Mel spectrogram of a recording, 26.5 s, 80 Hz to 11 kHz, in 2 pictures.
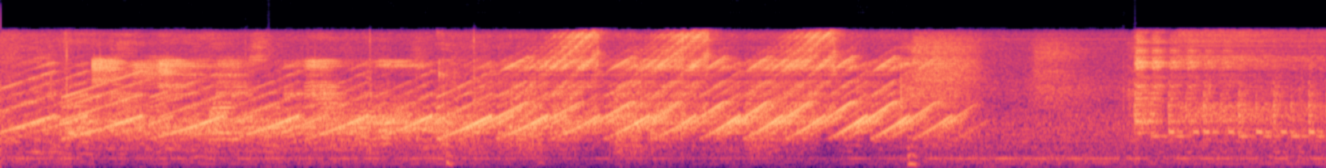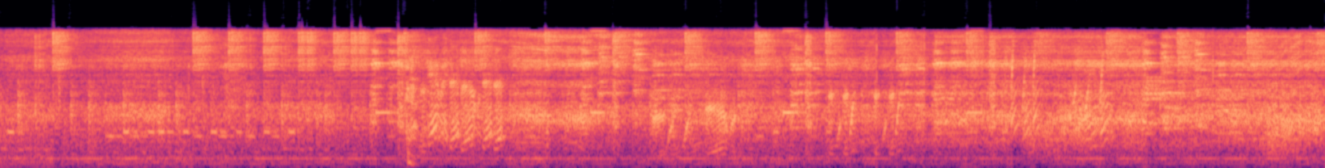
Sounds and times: Music: 11.3s - 26.5s.

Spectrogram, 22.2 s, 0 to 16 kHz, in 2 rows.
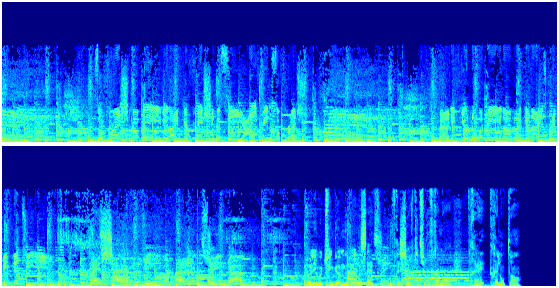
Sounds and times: Music: 0.0s - 21.4s
Speech: 17.2s - 21.6s.

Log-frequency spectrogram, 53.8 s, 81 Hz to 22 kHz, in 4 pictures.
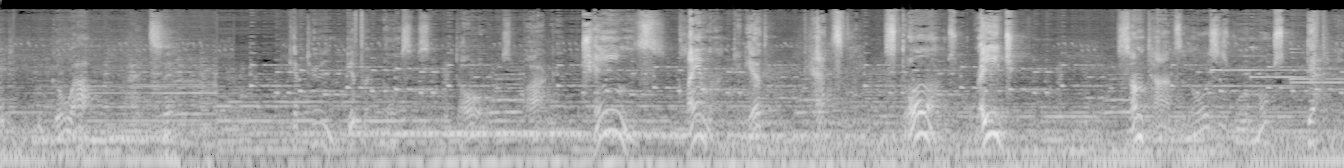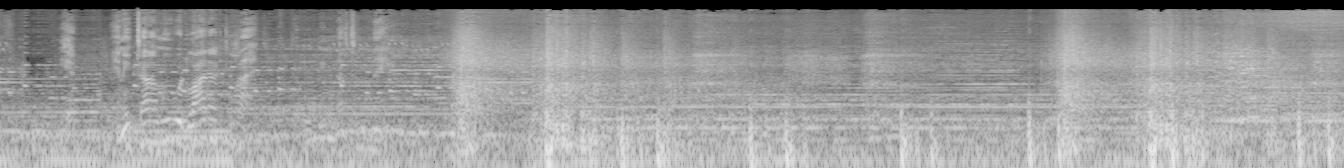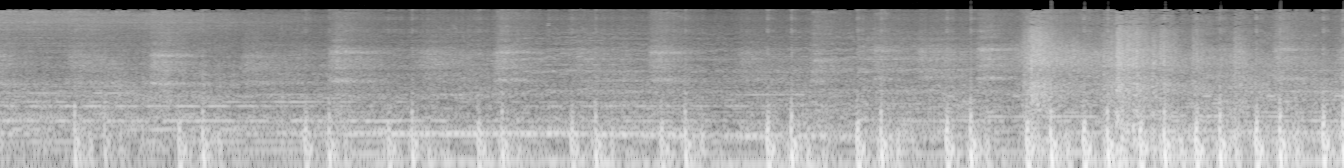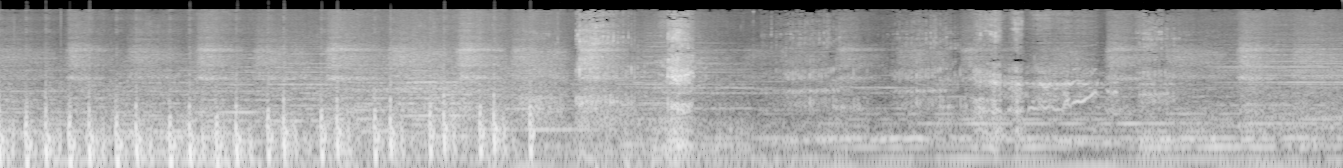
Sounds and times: Music: 0.0s - 53.7s.

